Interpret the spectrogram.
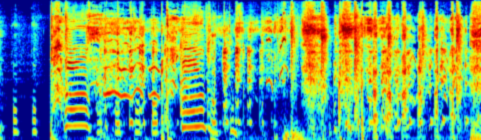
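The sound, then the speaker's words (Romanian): A person imitates a chicken coughing with a few squawky, rasping bursts, followed by laughter and overlapping voices. “Am făcut am tușit, tușit ca, o găină, da.”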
